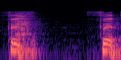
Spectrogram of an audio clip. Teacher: si tú dices la Z, vas a darte cuenta que tu lengua se ubica entre tus dientes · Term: interdentales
